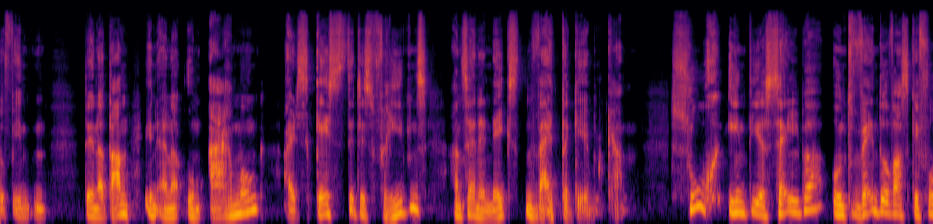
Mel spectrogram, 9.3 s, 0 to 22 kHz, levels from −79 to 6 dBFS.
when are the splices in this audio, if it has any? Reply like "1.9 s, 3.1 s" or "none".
6.7 s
